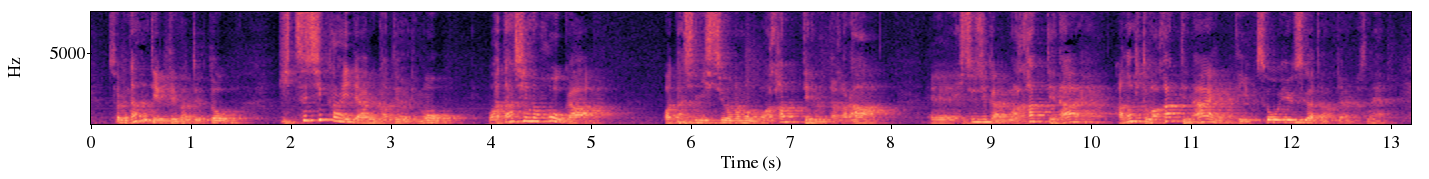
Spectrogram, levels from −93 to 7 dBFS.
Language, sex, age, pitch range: Japanese, male, 20-39, 130-195 Hz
